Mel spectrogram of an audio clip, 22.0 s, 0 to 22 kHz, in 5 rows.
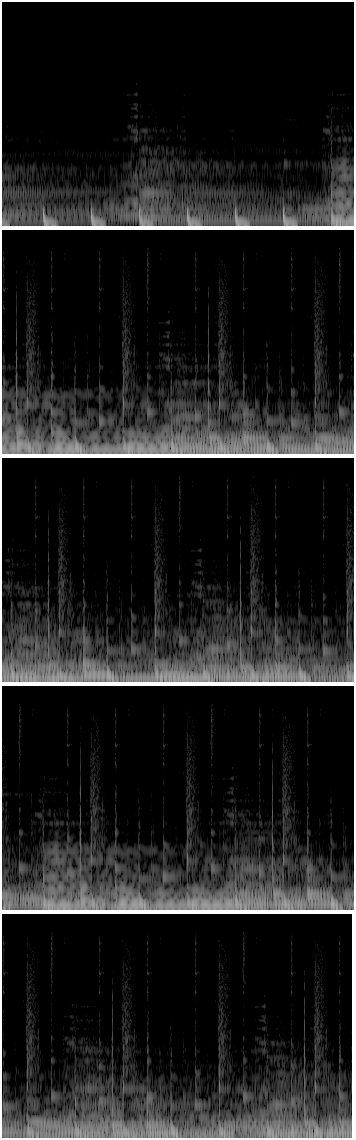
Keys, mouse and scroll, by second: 0.0 click, 0.7-3.7 typing, 1.0 click, 1.5 Tab, 2.6 Tab, 4.1 Return, 10.6 click, 12.6 right click, 13.3 right click, 14.6 click, 15.3 right click, 16.2 alt+w, 18.0-19.6 middle drag.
